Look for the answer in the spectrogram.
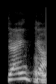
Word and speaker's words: Denka: His actual name is spelled D-E-N-K, and it's but it's actually rhymes with tank. So Denka. – Danka. Like, you know, okay. – Remember the coffee Sanka? So it's right. Just put a D in front of it.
